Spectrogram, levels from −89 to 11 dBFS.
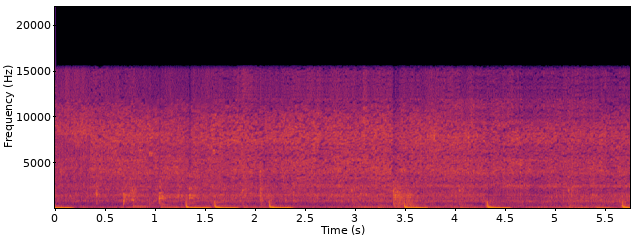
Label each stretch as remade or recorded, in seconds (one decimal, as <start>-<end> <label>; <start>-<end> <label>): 0.0-4.3 recorded; 4.3-4.9 remade; 4.9-5.8 recorded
